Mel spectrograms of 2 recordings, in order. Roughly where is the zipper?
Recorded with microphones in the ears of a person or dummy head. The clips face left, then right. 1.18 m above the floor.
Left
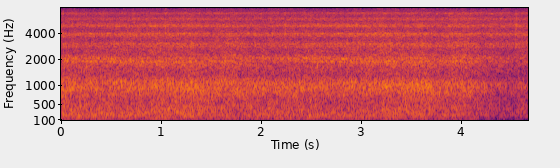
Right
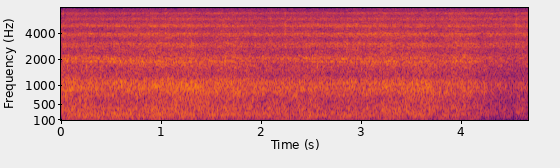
I don't hear a zipper.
